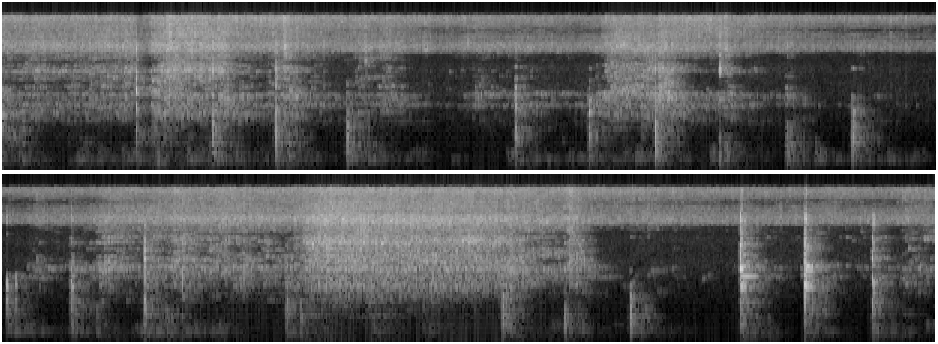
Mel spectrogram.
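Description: Chicken and chorizo sizzling in a pan while a wooden spatula stirs them, knocking and scraping against the pan about twice a second. The sizzle swells for a couple of seconds about eight seconds in.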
